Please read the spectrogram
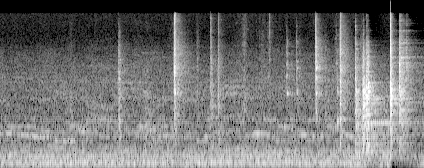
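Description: Loaded steel barbell knocking and clanking against the steel power rack as a bench press set finishes and the bar is guided back to the rack. A few single knocks come first, then a quick run of clanks near the end, the last one the loudest. Steady background noise runs underneath.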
